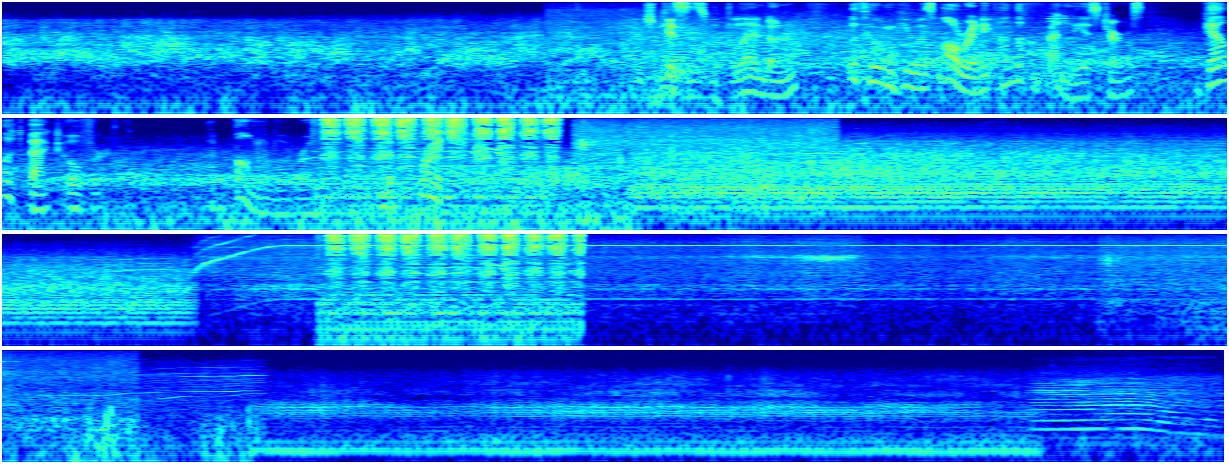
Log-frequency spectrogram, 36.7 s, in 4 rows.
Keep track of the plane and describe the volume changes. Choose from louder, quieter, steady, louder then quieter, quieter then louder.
louder then quieter.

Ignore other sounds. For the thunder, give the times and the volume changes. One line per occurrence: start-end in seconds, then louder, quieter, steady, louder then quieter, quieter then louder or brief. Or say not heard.
4.0-8.1 quieter then louder
13.4-15.5 brief
26.6-28.6 brief.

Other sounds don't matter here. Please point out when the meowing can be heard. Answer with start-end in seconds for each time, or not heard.
not heard.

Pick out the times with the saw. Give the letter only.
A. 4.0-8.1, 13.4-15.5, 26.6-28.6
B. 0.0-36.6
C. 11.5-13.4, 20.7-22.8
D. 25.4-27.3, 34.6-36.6
C.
